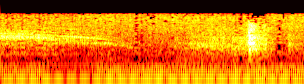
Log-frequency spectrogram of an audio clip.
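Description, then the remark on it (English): A car pulls up and slows as it comes by to pick up passengers, its engine hum dropping in pitch against steady background noise, followed by a short bump near the end. “The car came by to drive Judge Whitney and myself to his apartment house.”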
